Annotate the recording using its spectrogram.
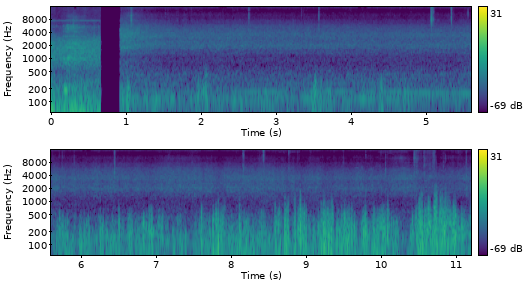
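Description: A vinyl sticker peels off glass with a soft crackle.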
